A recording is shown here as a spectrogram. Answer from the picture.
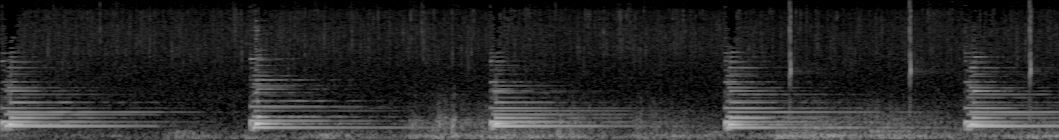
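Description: Ukulele strumming single chords, five of them about two and a half seconds apart, each left to ring out and fade, over a steady rain sound effect.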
